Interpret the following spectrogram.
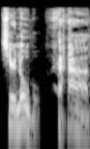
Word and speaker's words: Chernobyl: That's how to say it. Chernobyl. Thank you, Ruin. I like how you put that. Chernobyl. I like Chernobyl. Chernobyl. Like Red Bull.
